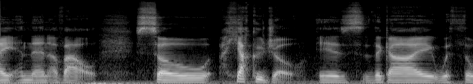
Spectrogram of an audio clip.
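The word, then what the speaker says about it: Hyakujō: Hyakujo is fox. It's not, as somebody who gave a talk at Angel City Center once did, it's not pronounced hayakujo. So it's hya. When you see H-Y-A, it's hya.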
